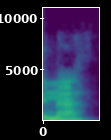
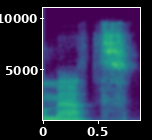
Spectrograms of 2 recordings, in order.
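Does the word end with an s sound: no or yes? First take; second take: no; yes. First: The word ends without an s sound. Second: The word ends with an s sound. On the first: This is the American English form. "I would say math without the S. In American English" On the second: This is the British English form. "I'm adding the S in for my uh, British English"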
